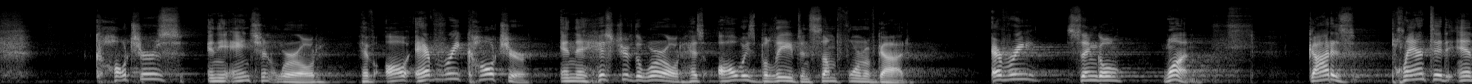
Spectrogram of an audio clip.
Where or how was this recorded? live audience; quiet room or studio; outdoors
live audience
